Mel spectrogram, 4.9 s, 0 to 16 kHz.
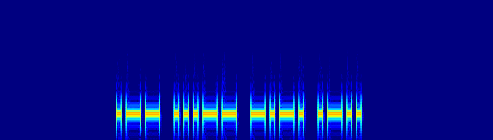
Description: Morse code, heard as a keyed tone, about 25 wpm, 700 Hz. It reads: W3CL
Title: USA Call Signs - 4 Characters - 2x Character Spacing - 25wpm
